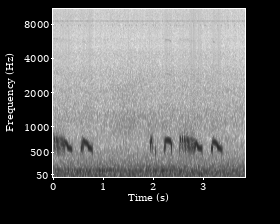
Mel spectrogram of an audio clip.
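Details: Spotted dove decoy for bird trapping delivers rhythmic coo phrases: quick short notes, a prolonged rolling coo and a falling final syllable, separated by a brief pause. Low rumbling noise behind.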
